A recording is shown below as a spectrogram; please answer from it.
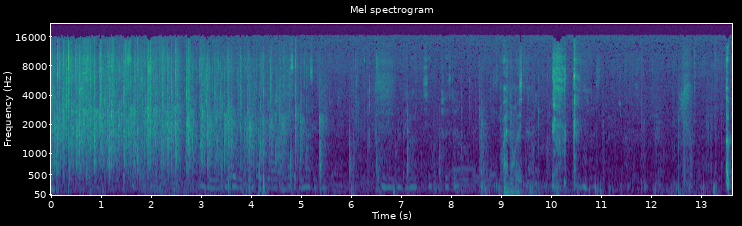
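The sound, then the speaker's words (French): An audience bursts into dense, steady applause for the participants of a panel for several seconds, then the clapping thins out and fades while people begin talking over the last scattered claps. “On peut les applaudir.”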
